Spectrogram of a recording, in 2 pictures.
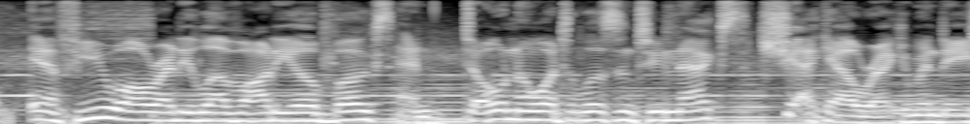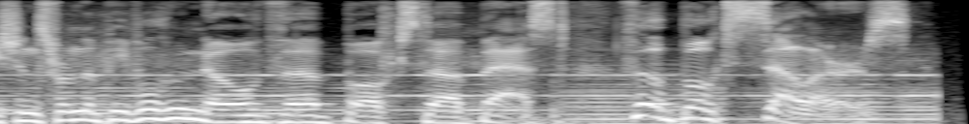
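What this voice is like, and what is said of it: Radio movie trailer announcer voice. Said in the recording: “that was your best radio voice. Yeah, it was like radio / movie trailer voice.”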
